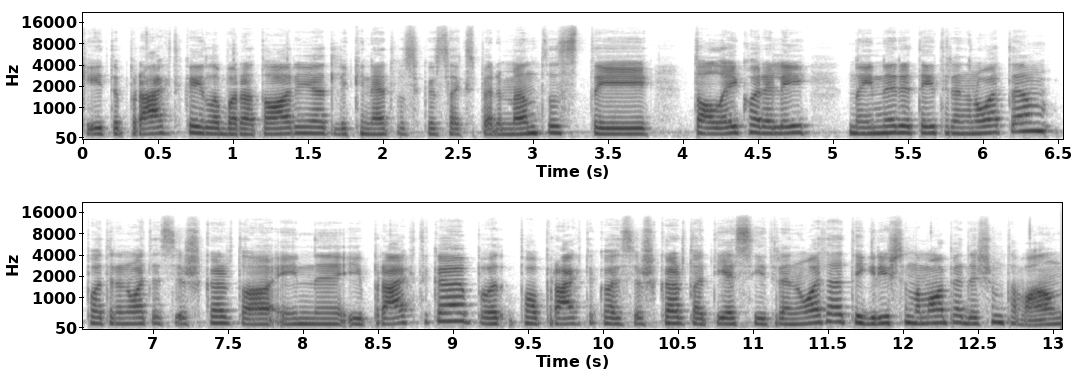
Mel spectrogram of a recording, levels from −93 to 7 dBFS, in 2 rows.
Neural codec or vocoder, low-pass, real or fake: none; 14.4 kHz; real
